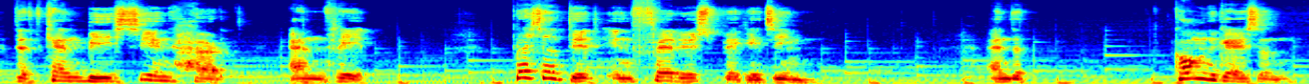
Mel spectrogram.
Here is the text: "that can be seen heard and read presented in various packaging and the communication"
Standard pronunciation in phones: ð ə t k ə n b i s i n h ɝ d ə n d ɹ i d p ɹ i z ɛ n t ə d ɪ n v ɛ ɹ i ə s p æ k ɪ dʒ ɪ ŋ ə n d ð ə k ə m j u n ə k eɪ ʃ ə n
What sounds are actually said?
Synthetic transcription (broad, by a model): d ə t k ə n b i s i n h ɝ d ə n ɹ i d p ɹ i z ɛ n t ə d ɪ n f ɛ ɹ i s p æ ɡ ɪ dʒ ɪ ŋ ə n d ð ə k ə m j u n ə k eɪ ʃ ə n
